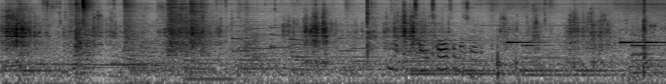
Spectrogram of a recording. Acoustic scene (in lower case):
cafe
